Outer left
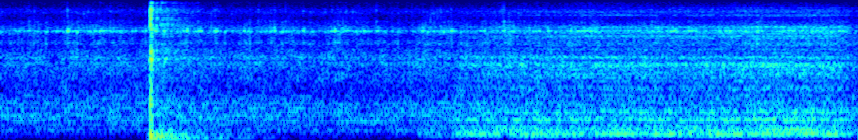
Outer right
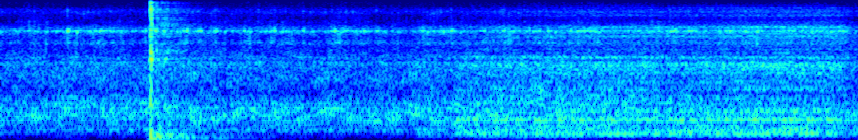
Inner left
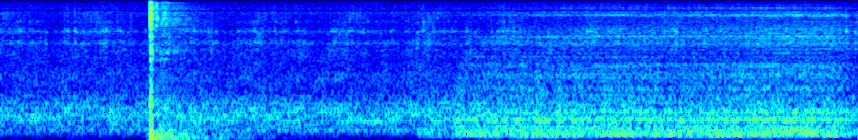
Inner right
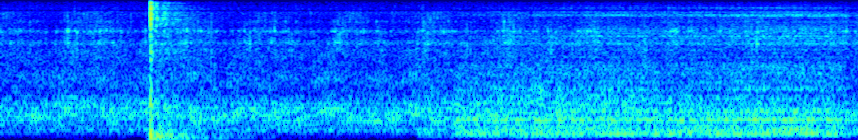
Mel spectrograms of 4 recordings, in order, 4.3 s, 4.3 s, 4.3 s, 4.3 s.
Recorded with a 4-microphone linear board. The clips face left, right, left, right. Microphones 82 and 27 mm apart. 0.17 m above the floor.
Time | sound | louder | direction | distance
0.7 | hammering | outer left 1 dB, inner left 1 dB | 5° left (ahead or behind) | 0.9 m
2.1 | a cupboard door | outer right 2 dB, inner right 1 dB | 20° right (ahead or behind) | 7 m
